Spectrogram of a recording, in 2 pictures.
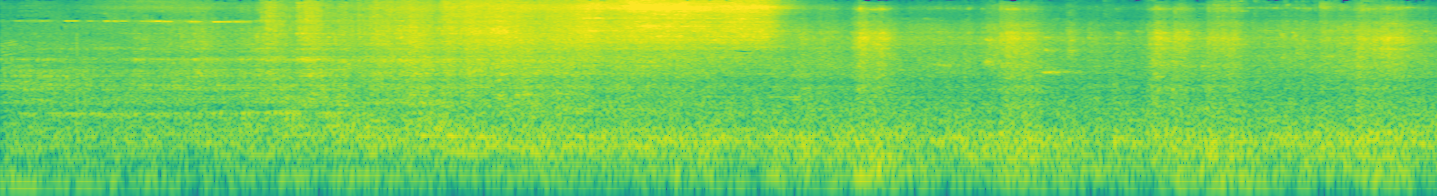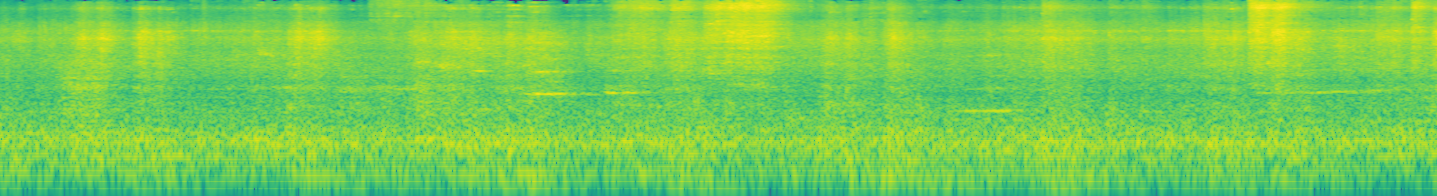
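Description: Intermodal freight train of truck trailers on pocket wagons rolling past, growing louder over the first few seconds as it arrives, then a steady rumble of wheels clattering over rail joints and points, with a few short wheel squeals.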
